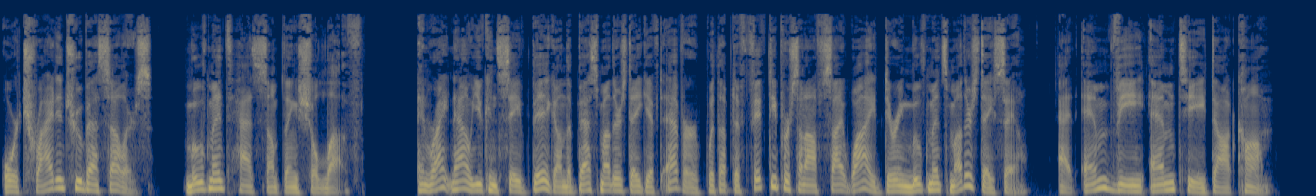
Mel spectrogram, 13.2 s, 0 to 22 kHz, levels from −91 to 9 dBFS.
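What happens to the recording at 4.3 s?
Nothing goes wrong at 4.3 s; the speech carries on intact through that moment.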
